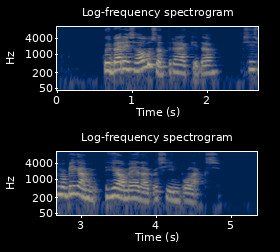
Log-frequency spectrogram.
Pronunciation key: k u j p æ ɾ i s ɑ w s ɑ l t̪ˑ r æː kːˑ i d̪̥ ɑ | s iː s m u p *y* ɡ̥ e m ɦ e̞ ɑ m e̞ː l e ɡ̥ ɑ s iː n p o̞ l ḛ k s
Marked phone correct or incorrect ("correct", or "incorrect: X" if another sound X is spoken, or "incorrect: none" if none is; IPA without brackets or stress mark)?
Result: incorrect: i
